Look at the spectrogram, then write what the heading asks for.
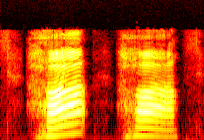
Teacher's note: ये हा है गले के दरमियान से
